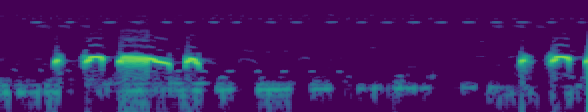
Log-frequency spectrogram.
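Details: Decoy spotted dove kept for bird trapping, cooing a short note, a rising hooked coo and a long slurred falling coo, then a pause before the phrase starts again; faint low rumble and a thin high tone beneath.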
